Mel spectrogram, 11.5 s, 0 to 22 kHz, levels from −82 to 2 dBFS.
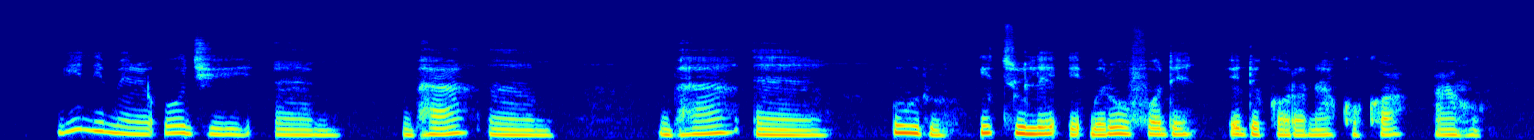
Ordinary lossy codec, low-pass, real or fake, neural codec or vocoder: none; 10.8 kHz; real; none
